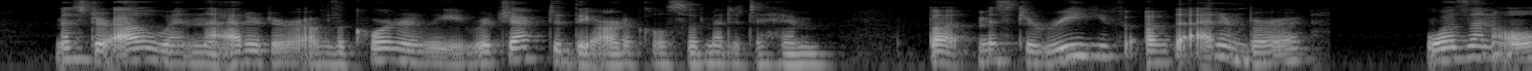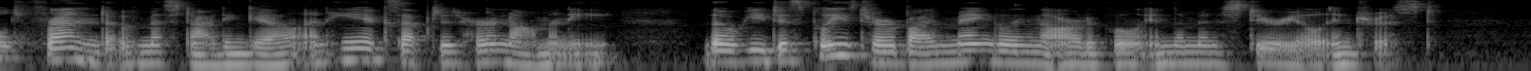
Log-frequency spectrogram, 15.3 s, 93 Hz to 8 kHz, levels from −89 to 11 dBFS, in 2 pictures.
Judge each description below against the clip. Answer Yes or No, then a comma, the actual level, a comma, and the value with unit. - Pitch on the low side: No, medium, 155 Hz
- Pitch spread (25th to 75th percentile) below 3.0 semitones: No, average, 3.4 semitones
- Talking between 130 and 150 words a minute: No, average, 170 wpm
